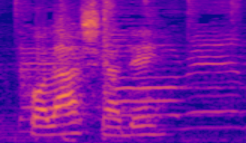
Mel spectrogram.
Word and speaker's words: Sade: My name is uh my actual my true Nigerian name or the true Nigerian pronunciation or as close as I can get to it is shadi uh which means crowning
